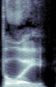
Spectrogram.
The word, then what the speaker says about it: Bowie: When I said bow there, I was thinking, how do you pronounce David Bowie? Because I was going to get it right. I was like, he's never bow, he's Bowie.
